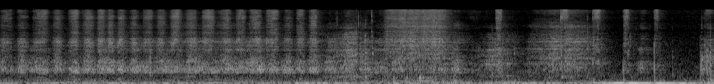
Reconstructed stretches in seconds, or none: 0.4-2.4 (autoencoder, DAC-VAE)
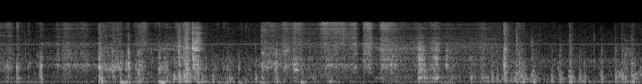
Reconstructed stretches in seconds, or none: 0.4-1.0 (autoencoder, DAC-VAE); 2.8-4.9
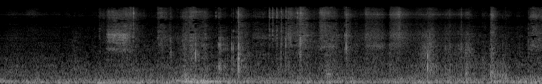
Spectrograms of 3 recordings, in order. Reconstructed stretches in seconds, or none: 0.0-0.6 (autoencoder, DAC-VAE); 3.6-4.7

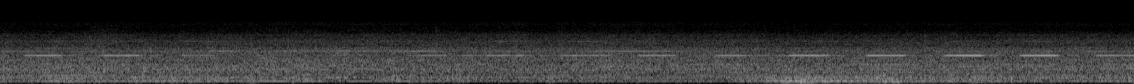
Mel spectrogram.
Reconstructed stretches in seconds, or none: 2.6-4.1 (autoencoder, DAC-VAE)

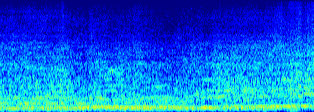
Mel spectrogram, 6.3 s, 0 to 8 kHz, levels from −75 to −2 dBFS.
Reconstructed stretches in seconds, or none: 0.0-1.4 (autoencoder, DAC-VAE); 2.0-3.3; 4.0-6.3

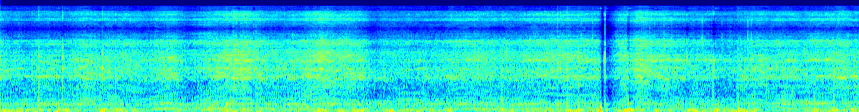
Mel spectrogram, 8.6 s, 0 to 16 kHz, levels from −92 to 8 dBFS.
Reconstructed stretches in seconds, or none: 0.9-1.5 (autoencoder, DAC-VAE); 2.8-5.6; 7.7-8.6

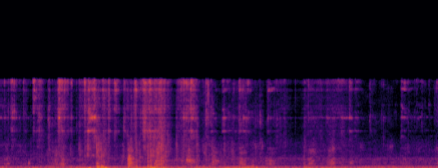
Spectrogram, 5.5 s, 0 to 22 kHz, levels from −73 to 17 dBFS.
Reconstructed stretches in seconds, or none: 0.0-2.5 (autoencoder, DAC-VAE); 3.5-4.4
